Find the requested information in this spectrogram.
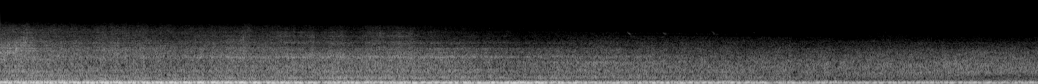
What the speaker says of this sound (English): Freight train tracks behind me.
